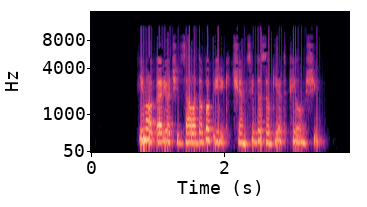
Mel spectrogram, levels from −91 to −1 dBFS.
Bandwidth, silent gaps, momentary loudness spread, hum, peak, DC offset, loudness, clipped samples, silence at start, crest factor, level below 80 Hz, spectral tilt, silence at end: 11.5 kHz; none; 8 LU; none; -4 dBFS; under 0.1%; -22 LUFS; under 0.1%; 0.75 s; 20 dB; -48 dBFS; -6 dB/octave; 0.4 s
